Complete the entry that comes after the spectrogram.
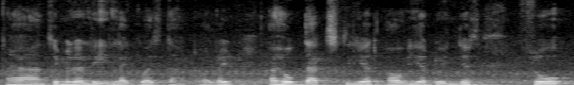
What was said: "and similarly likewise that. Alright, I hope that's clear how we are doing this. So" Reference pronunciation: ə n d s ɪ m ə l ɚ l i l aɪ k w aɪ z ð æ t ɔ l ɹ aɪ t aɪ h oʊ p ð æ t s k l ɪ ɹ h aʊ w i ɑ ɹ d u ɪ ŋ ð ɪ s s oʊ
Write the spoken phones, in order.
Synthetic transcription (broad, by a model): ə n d s ɪ m ə l ɚ l i l aɪ k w aɪ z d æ t ɔ l ɹ aɪ t aɪ h oʊ p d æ t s k l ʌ ɹ h aʊ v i ɑ ɹ d u ɪ ŋ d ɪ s s oʊ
